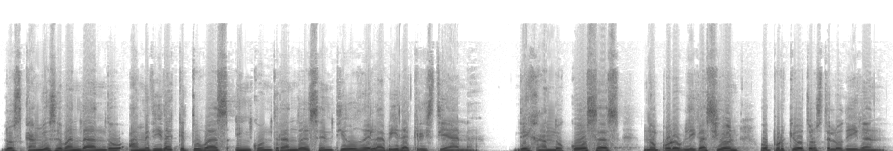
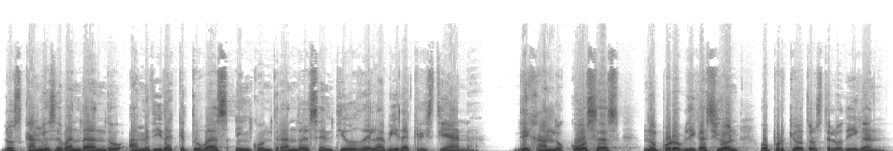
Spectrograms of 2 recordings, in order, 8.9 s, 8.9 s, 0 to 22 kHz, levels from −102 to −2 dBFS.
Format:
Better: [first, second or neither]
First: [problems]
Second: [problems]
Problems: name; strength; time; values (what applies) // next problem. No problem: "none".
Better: second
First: distortion; slight; 10 dB below the speech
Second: none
